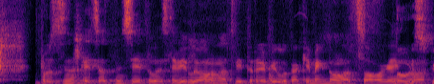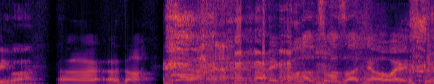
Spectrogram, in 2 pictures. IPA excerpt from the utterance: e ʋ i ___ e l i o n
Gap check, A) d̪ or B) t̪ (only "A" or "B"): A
